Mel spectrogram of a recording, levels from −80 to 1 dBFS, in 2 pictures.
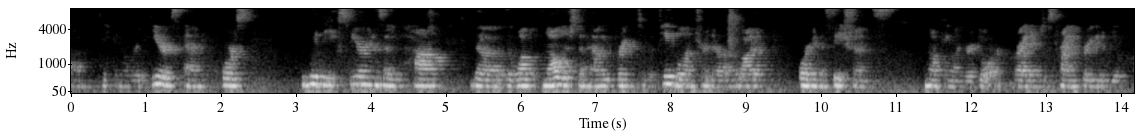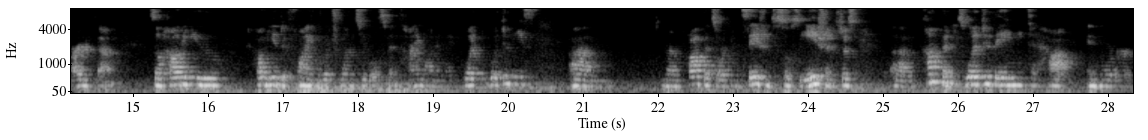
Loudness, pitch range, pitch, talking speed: -22 LUFS, 180-215 Hz, 195 Hz, 180 wpm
